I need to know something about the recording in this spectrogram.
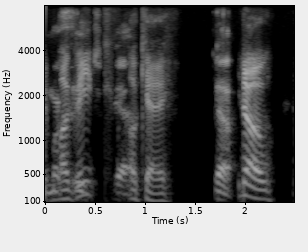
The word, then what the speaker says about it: Margriet: Your singer, is it Margaret? Yeah, Margriet. Yeah, we say Margriet.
